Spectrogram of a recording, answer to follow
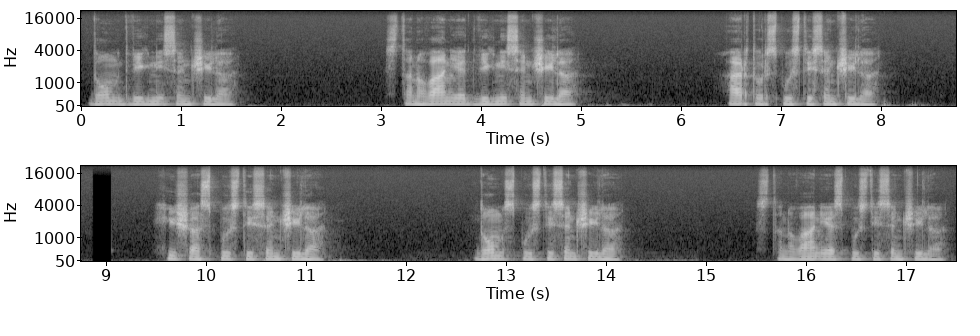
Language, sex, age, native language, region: Slovenian, male, 30-49, Slovenian, Gorenjska region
